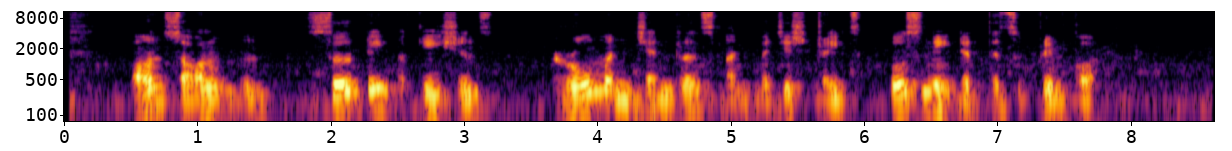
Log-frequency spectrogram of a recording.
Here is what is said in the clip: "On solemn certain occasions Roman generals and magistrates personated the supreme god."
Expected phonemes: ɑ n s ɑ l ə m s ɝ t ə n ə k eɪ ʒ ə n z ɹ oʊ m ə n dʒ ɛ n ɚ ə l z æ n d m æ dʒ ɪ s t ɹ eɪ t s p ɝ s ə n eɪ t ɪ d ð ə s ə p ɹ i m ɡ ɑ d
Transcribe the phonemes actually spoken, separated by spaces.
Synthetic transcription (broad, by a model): ɑ n s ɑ l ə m s ɝ t ə n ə k eɪ ʃ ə n s ɹ oʊ m ə n dʒ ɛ n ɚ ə l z æ n d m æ dʒ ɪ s t ɹ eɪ t s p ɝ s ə n eɪ t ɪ d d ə s ə p ɹ i m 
